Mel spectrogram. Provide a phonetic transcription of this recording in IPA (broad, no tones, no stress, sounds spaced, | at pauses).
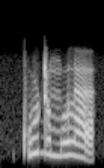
kʼ u ɖ ə m ʊ l æ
